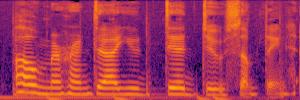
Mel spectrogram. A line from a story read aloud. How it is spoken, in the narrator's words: Evelyn chuckled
